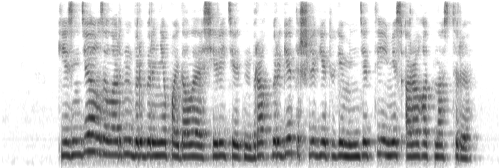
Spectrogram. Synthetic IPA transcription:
kʲʰe̞zɪnd̪e̞ɑʁzɑlˠɑɾd̪əɴbɪɾbɪɾɪne̞pʰɑjd̪ɑlˠɑæse̞ɾe̞t̪e̞t̪ɪnbɪɾɑq̚bɪɾɡʲe̞t̪ʰɪɾʃɪlɪkʲe̞t̪uɡʲe̞mɪnd̪e̞t̪ːɪje̞me̞sɑɾɑqʰɑt̪ənɑst̪ʰʏɾɪ

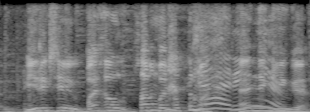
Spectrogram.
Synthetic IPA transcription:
je̞ɾe̞kʃe̞bɑjqɑlˠəpsɑʁənbɑjqɑlˠp̚t̪əɾmɑænːeŋɡʲejɪŋɡʲɪ

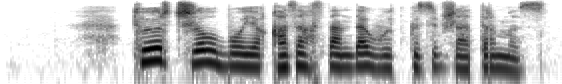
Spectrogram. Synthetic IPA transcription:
t̪ʰɵɾt̪ʒ̥əlˠbo̞jəqʰɑzɑqst̪ɑnd̪ɑwɵt̪kʲɪzɪpʒɑt̪əɾməz

